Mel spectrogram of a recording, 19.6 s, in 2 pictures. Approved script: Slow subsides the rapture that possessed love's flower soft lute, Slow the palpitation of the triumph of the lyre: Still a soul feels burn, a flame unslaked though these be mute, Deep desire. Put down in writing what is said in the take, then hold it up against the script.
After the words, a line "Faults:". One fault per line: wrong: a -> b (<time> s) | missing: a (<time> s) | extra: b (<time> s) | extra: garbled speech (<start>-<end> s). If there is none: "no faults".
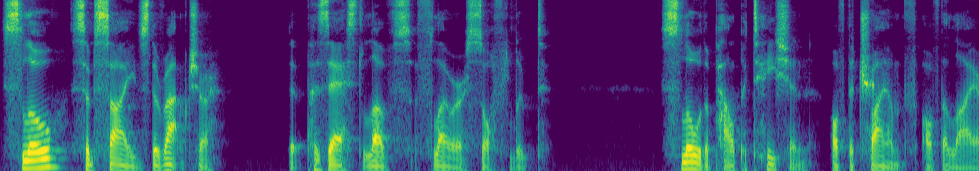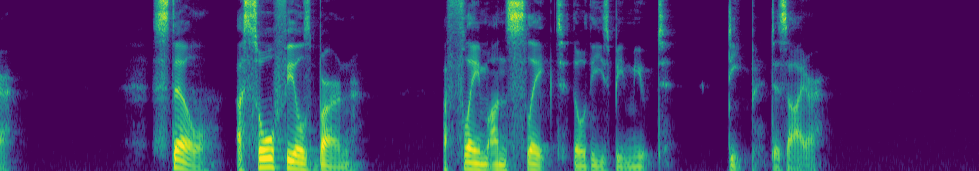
Slow subsides the rapture that possessed love's flower soft lute, Slow the palpitation of the triumph of the lyre: Still a soul feels burn, a flame unslaked though these be mute, Deep desire.
Faults:
no faults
